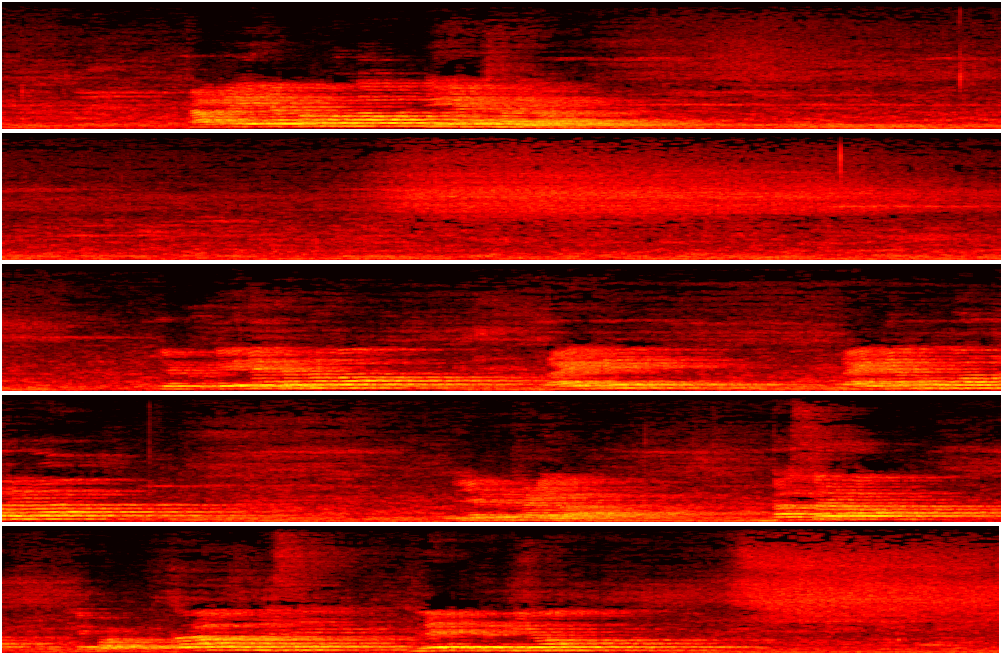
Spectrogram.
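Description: A group of men and women hum together in long, steady tones, with the sound echoing around the room.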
